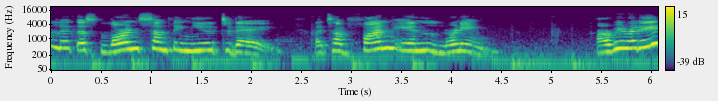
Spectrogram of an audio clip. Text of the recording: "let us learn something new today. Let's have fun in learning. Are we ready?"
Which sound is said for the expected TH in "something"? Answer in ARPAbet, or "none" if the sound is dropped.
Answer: TH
